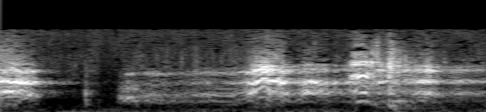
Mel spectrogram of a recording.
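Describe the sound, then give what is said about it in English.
A German shepherd dog named Savage, which came out of the army, barks and whines, a few loud, rough, tonal yelps running together in quick succession with no one speaking. “German shepherd dog, that's what he is.”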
